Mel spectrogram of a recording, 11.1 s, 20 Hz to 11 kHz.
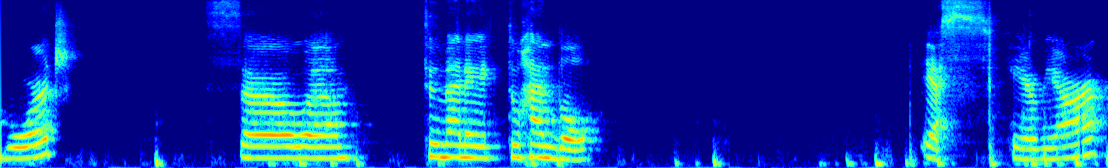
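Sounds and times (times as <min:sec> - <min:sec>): faint low thumps: 0:01.3 - 0:01.8, 0:02.5 - 0:11.0.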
